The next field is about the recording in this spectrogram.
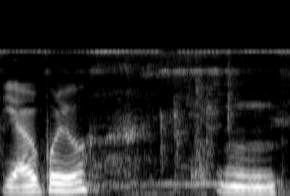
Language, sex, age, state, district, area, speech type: Assamese, male, 30-45, Assam, Lakhimpur, rural, spontaneous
